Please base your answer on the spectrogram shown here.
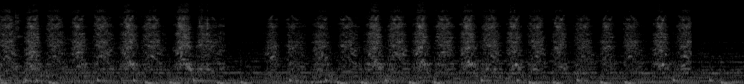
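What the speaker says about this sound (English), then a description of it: "And then I cut a piece of metal rod for the gear shaft." A metal rod being cut for a gear shaft, steady rhythmic back-and-forth sawing strokes, close and evenly paced, with a brief pause partway through.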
